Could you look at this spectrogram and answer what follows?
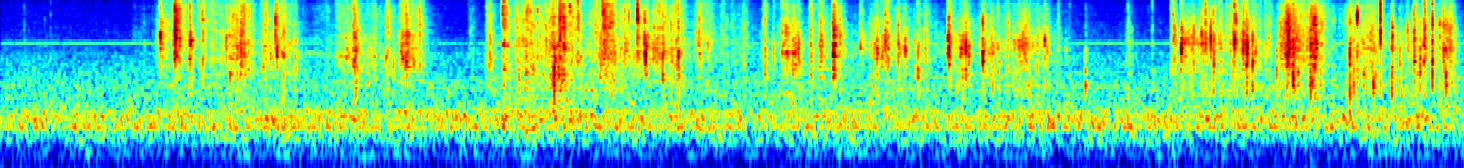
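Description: Small zip-lock plastic bags of square resin diamond-painting drills crinkling as they are handled, with the drills shifting inside. It comes in three spells, starting about a second in, the longest in the middle.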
